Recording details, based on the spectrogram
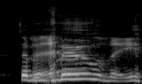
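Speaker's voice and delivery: put-on British pop star voice. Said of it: "you gotta say it like, uh, [name]".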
